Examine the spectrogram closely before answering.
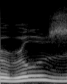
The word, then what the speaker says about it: rules: Esse S tem som de Z.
